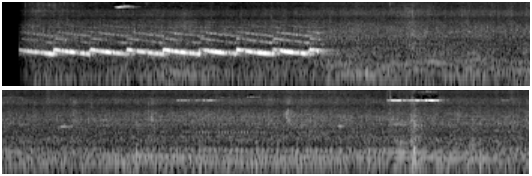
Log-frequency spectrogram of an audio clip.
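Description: A convoy vehicle's electronic siren sounding a fast, repeating wail, about two cycles a second, each cycle jumping up and sliding down in pitch. It cuts off about four seconds in, leaving the steady running of SUV engines as the vehicles pull up.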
